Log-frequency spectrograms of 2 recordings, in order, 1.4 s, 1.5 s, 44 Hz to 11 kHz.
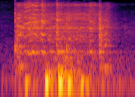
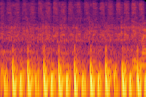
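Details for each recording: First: GY6 scooter after handlebar controller setup, cranking; about a second of uneven starter cranking with low thumps, never catches, won't start; owner suspects a poor connector contact, unconfirmed. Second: GY6 scooter after handlebar controller setup, running on manual choke; small single putts along in quick even low pulses about six a second, keeps firing, sounds healthy.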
